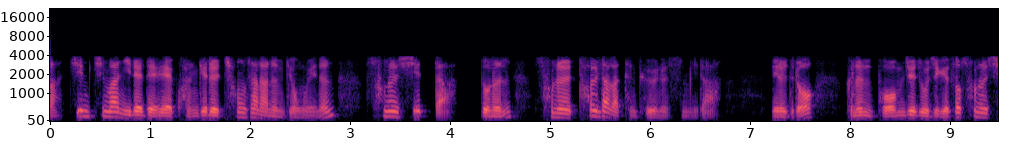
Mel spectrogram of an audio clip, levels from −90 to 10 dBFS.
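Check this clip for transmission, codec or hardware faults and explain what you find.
One codec fault runs through the entire clip. The speech was carried by a G.729 codec, which resynthesises each 10 ms frame from a vocal-tract filter, a pitch predictor and a few pulses, consistent with an 8 kbit/s stream. Nothing reaches above 3.7 kHz, the band runs from 250 Hz to 3.6 kHz, and the speech sounds plainly rough and synthetic.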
